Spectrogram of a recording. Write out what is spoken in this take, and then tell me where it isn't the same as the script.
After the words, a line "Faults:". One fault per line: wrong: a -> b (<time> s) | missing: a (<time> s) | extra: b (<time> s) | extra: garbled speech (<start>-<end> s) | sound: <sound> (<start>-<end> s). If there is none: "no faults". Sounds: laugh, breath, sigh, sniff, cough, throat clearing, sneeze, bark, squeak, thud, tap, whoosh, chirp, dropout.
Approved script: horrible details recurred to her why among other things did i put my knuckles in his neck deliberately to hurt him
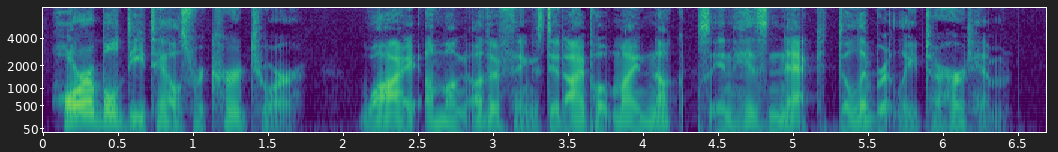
horrible details recurred to her why among other things did i put my knuckles in his neck deliberately to hurt him
Faults:
sound: dropout (4.3-4.4 s)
